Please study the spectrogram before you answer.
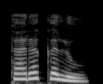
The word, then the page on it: ತರಕಲು: tarakalu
